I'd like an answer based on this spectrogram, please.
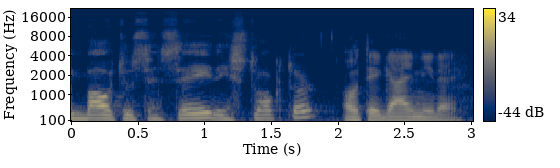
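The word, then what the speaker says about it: otagai ni rei: Otegai nire. Otagai nire, everybody together. Okay. Together. Yeah. And more the pronunciation.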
